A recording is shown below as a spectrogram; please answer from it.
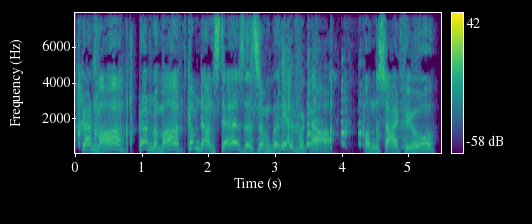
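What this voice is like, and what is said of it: Sunderland accent impression. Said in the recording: “That's a great impression of people from Sunderland there.”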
